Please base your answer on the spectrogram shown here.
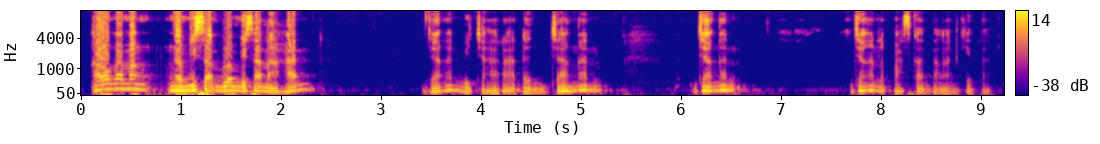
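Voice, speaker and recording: A man's voice: mid-range voice, lively intonation, measured pace, vocal fry, long pauses, dark tone. A male preacher giving a casual, chatty sermon to a congregation, sometimes briefly mimicking the voices of his listeners.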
